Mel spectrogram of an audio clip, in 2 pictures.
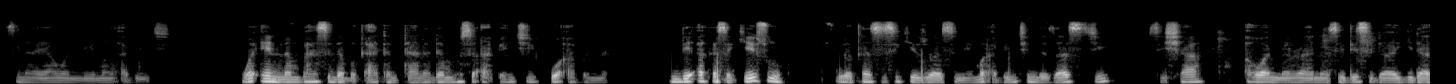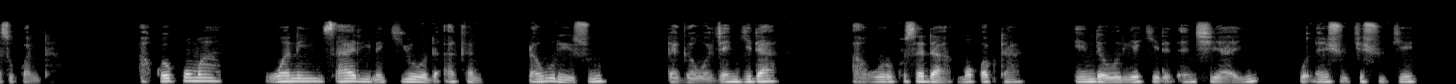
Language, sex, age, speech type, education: Hausa, male, 30-45, spontaneous, primary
